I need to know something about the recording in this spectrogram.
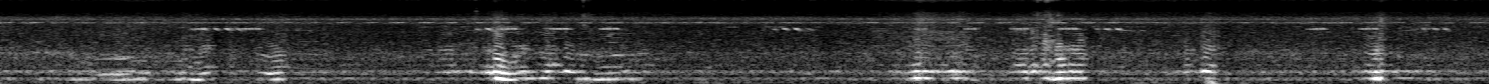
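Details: Honey bees at a bee-keeping site in Aceh: a steady low droning hum that swells and fades as bees pass close, with sharp knocks and a regular high chirping insect in the background.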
